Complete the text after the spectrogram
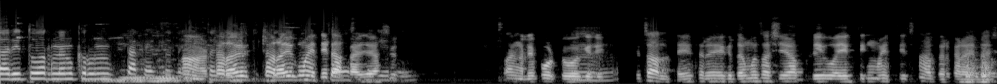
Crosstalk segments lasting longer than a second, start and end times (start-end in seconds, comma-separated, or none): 1.8-3.9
